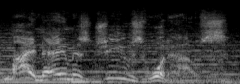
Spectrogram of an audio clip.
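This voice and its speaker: A high-pitched, prim anime butler. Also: male voice, huge pitch swings, takes it slowly, exaggerated voice. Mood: stern courtesy. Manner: stiff, polite, formal diction. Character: formal, prim male butler of a wealthy household. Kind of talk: English anime dub acting. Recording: music behind the voice.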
